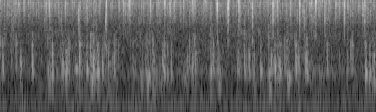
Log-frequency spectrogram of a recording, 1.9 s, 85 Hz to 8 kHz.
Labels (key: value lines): label: biophony, sea urchins (Echinidae)
recorder: SoundTrap 600 or HydroMoth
